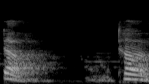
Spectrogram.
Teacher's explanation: ट वर्ग के जो अक्षर हैं ये हमारी मूर्धा को स्पर्श करते हुए बाहर निकलते हैं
